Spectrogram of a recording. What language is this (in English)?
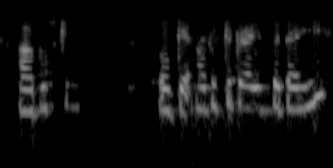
Urdu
